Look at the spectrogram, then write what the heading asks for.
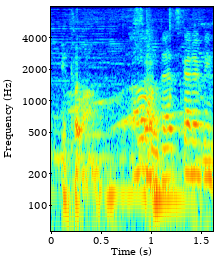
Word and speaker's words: Eitharong: I'm Eitharong, or Eitharong, depending on how you want to pronounce it. So growing up, it was always Eitharong, but really it's Eitharong.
